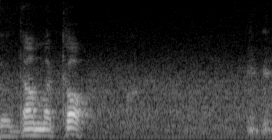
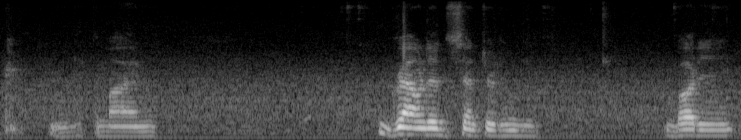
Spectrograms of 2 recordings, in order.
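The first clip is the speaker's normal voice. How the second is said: slow, unhurried meditation guidance with long pauses; guided meditation; 3 dB quieter, slower than usual. Acted. Teacher settling the group before the Dhamma talk, calm guided meditation. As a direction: ease the listeners into settling, gently. Leads a short breathing meditation.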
